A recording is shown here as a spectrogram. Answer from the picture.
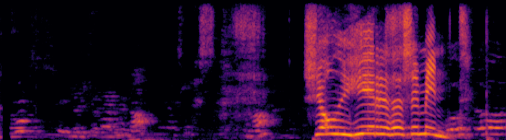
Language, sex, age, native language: Icelandic, male, 8, Icelandic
